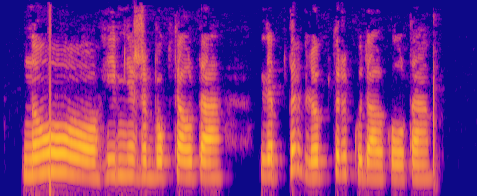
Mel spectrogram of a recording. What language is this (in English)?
Mari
